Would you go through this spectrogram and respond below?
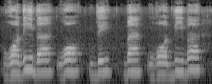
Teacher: غین موٹا، ضاد موٹا، اور با کی زبر کو لمبا ہونے سے بچانا ہے۔ غضیبہ، یہ دونوں موٹے ہیں۔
